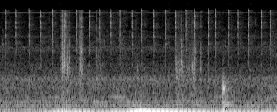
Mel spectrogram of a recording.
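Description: Repeated clicking from The Stanley Parable's broom closet, a steady run of small, dry, keyboard-like clicks with one sharper click near the end, fairly quiet and with no talk.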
